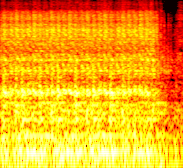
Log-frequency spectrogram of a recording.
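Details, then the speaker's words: Long-sitting junkyard inline-six with one-barrel carb, cranking with throttle: fast, even cranking churn that never catches, then stops; crank no-start with no spark, a power wire not hooked up. "sounds like we do not have spark um oh this needs power wire hooked up that you don't have hooked up"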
